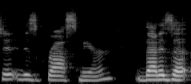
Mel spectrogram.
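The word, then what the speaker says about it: Grasmere: Well, you were right in the way you pronounced it. It is Grassmre.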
